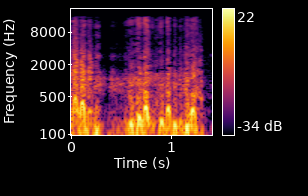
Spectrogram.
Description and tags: scribbling on a piece of cardboard with a pencil
cardboard, pencil, scribble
